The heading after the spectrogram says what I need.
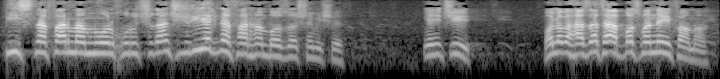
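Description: A man, a cleric, giving an impassioned political sermon, firing off rhetorical questions and swinging from shouting to low, intense speech. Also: few pauses. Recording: dull lo-fi recording.

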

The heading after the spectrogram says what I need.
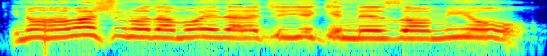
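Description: Guy with a high voice ranting through questions, kinda muffled lo-fi sound. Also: little pitch movement, vocal fry, pushed and bright. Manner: heated, stream of rhetorical questions. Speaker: speaker giving a political talk. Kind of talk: impassioned speech.

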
